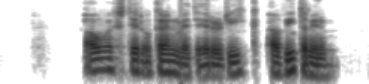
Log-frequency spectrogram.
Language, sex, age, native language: Icelandic, male, 30-39, Icelandic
